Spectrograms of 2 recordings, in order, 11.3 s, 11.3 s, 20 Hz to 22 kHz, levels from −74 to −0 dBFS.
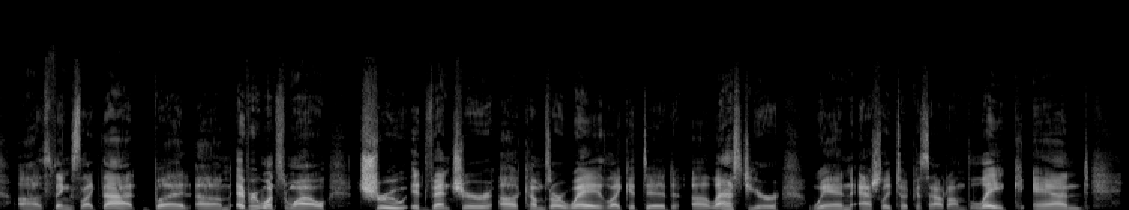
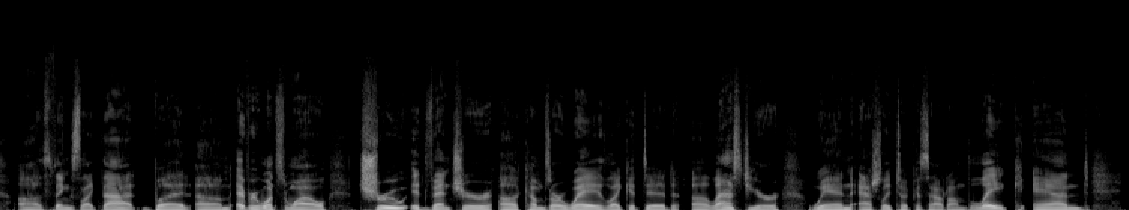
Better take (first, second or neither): second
